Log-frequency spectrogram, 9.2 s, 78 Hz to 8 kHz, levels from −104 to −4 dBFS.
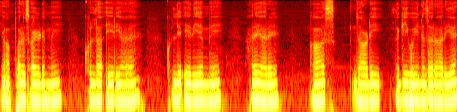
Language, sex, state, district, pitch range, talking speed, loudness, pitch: Hindi, male, Chhattisgarh, Sukma, 125-130 Hz, 140 wpm, -19 LUFS, 125 Hz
